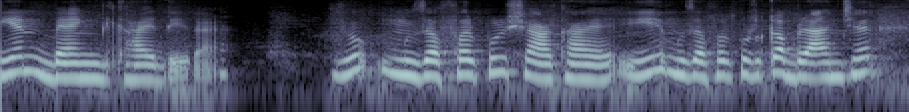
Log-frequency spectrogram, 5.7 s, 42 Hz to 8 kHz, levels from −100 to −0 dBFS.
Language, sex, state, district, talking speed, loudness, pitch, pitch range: Hindi, female, Bihar, Muzaffarpur, 200 wpm, -32 LUFS, 230 Hz, 210-260 Hz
